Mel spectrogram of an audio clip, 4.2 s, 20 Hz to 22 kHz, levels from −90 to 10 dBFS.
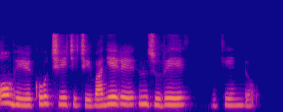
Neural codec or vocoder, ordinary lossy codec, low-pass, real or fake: codec, 16 kHz, 0.3 kbps, FocalCodec; none; 7.2 kHz; fake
